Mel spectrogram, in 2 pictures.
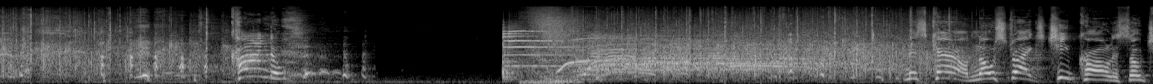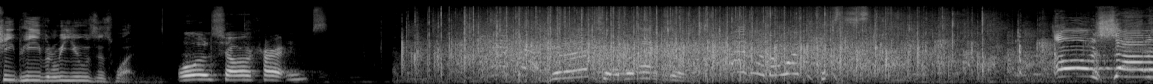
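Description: A studio audience cheers and applauds loudly.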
